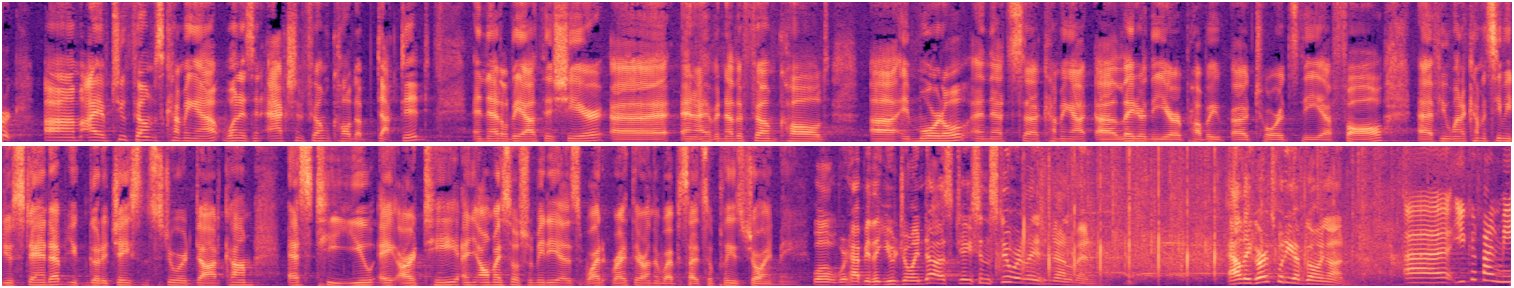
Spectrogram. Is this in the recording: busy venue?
yes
